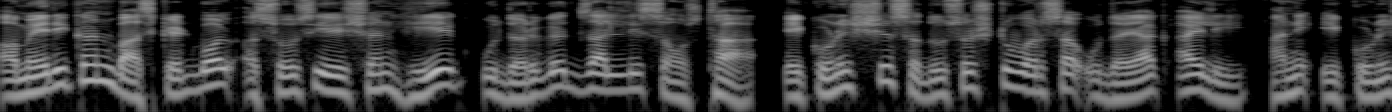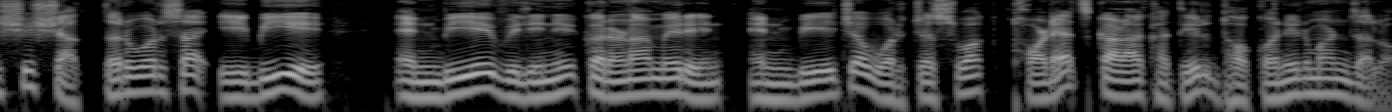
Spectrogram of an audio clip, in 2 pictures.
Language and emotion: Goan Konkani, neutral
